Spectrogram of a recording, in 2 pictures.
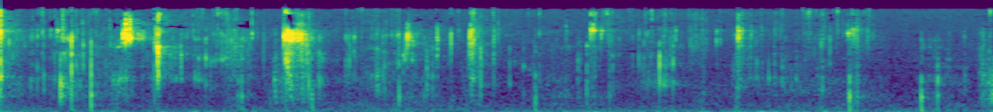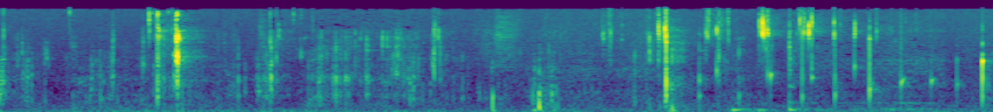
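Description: A woman makes soft wet mouth sounds and lip smacks very close to a microphone.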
